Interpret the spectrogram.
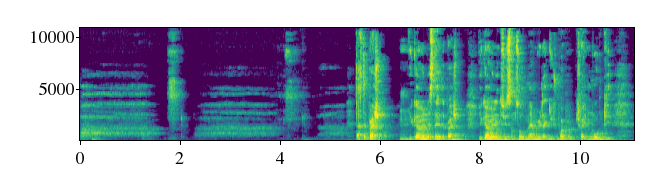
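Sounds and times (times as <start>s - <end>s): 
person demonstrating quick inhales and slow exhales: 0.0s - 5.6s, 7.6s - 8.2s, 10.5s - 11.0s
speech: 5.5s - 11.0s.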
